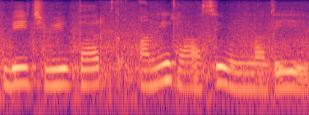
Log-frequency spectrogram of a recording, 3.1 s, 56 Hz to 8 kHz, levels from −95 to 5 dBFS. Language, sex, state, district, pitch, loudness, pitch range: Telugu, female, Andhra Pradesh, Annamaya, 210 Hz, -14 LUFS, 205-230 Hz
